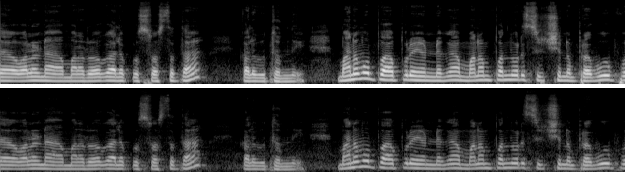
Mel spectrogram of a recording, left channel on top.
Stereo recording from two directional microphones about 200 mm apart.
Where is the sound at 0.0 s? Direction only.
30° left (ahead or behind).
